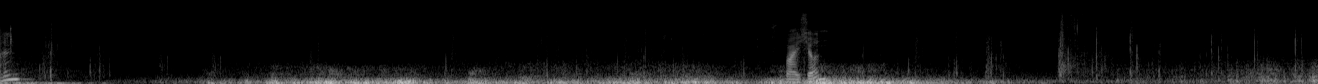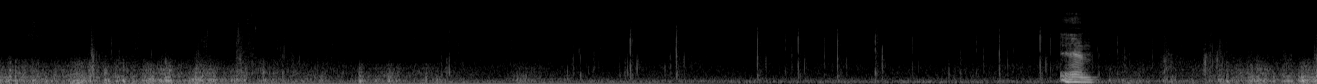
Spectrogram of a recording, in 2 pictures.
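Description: Footsteps thud steadily over the ground.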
